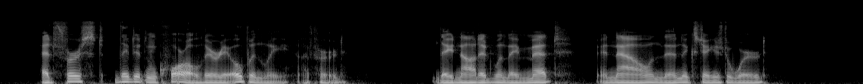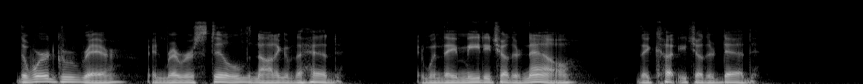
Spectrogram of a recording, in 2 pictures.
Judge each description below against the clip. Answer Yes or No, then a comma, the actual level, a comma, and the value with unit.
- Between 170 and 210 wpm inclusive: No, average, 155 wpm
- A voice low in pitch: Yes, very low, 85 Hz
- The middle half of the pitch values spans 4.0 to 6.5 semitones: No, average, 3.4 semitones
